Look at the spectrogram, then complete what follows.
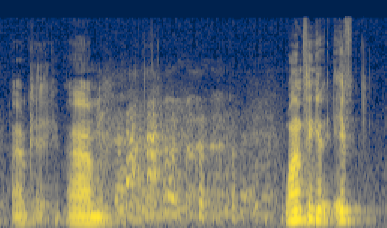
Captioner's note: audience laughing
